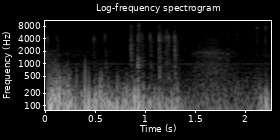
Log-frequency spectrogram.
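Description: Typing on a computer keyboard: a quick run of keystrokes over the first second and a half, with dull thuds near the start.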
